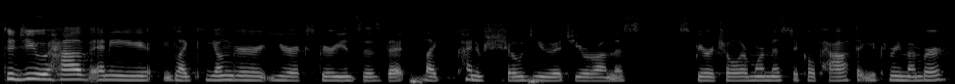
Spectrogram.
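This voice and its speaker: A woman's voice: mid-range voice, steady tone, moderate pace. Chatty, appreciative woman interviewer. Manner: warm and appreciative, laughs easily, chatty fillers like "you know". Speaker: podcast host and interviewer. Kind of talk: casual interview.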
